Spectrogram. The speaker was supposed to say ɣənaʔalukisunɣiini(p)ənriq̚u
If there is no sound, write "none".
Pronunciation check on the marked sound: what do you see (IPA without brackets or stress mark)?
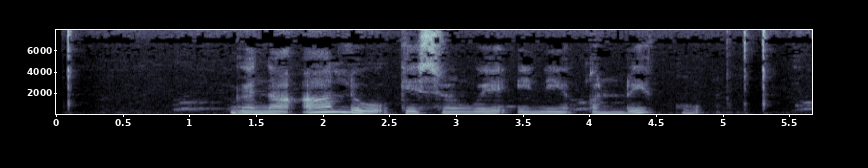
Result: q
